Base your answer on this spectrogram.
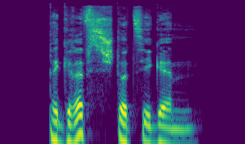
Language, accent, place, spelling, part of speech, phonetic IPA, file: German, Germany, Berlin, begriffsstutzigem, adjective, [bəˈɡʁɪfsˌʃtʊt͡sɪɡəm], De-begriffsstutzigem.ogg
- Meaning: strong dative masculine/neuter singular of begriffsstutzig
